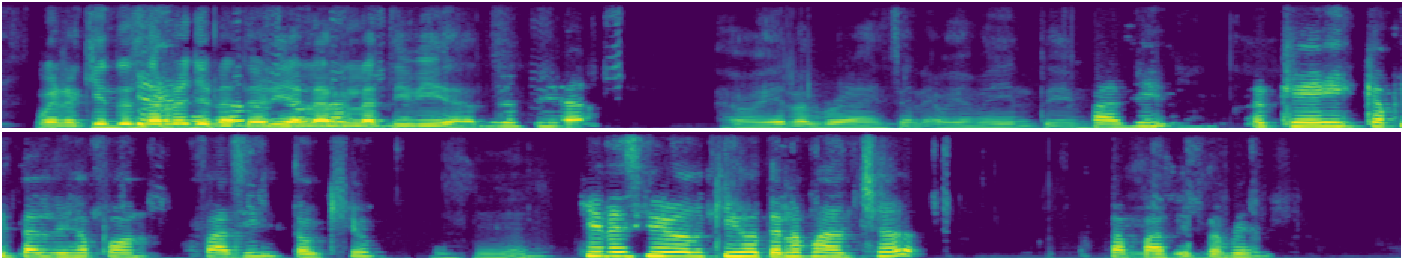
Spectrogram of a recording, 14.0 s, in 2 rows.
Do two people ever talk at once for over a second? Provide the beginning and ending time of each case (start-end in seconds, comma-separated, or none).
0.7-2.4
